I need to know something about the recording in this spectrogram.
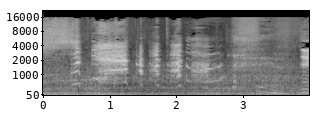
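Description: Men laughing hard inside a moving car, in short breathy bursts over a steady low rumble of tyre and road noise. There is no engine sound from the electric drive.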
